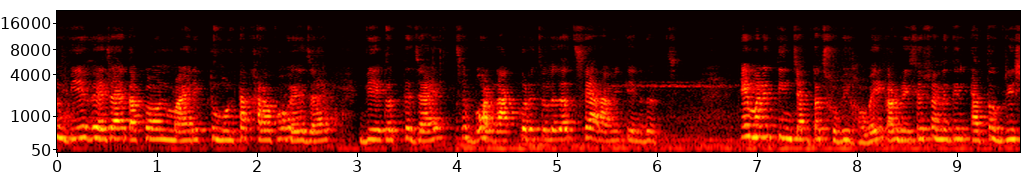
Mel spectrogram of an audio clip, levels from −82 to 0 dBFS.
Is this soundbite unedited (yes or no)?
no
